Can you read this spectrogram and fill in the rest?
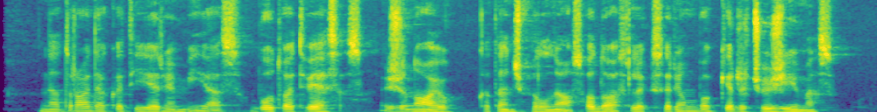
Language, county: Lithuanian, Kaunas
